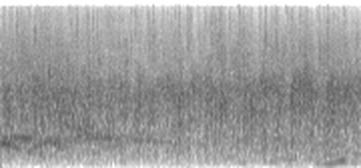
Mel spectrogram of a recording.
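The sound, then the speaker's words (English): Audience applause welcomes a cosmetic doctor onto the stage of a show. Many hands clap in a dense, even wash of sound that stays steady for the whole stretch. “Give it up for Dr. Naomi.”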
